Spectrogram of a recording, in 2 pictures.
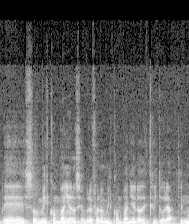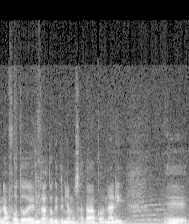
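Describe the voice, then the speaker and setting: A man hosting an interview, chatting in a relaxed way and searching for words. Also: medium pitch, slight background noise. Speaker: host. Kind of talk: casual chat.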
